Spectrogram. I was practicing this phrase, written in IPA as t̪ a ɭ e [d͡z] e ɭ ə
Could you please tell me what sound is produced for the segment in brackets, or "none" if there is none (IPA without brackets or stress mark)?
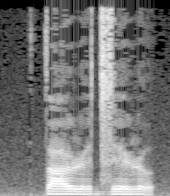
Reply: d͡z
